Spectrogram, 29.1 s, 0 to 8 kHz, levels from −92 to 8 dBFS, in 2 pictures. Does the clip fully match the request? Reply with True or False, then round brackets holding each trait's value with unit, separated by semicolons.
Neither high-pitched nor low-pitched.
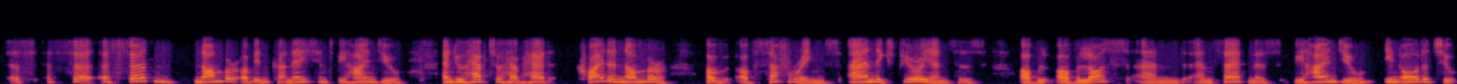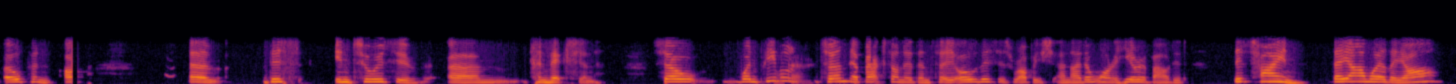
False (230 Hz)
